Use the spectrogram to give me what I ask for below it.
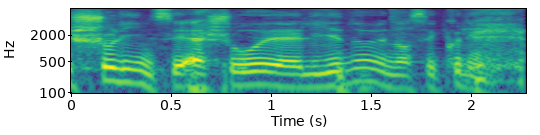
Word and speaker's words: choline: Et il y a aussi de la choline. La Ne choline, pas prononcer choline, c'est H-O-L-I-N-E, non, c'est choline.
